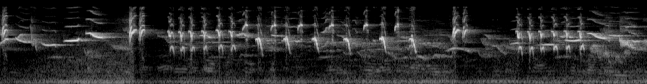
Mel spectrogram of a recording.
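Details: Lively caged Oriental magpie-robin with a richly filled song, meant to rouse lazy caged birds to sing: a fast run of sharp whistled notes and upslurred chirps, briefly broken by loud clicks, then resuming with repeated descending whistles.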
